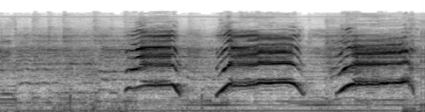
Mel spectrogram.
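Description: A woman's voice singing three long, high notes loudly, each bending down at its end, over music playing in the background.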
